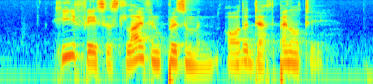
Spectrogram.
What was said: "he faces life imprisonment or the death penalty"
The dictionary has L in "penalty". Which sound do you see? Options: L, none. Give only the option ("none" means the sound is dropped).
L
